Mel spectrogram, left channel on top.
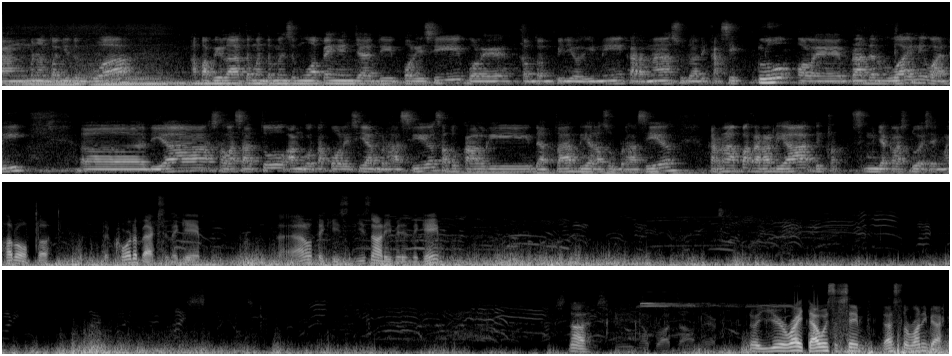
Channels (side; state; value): both; different; correlation 0.00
